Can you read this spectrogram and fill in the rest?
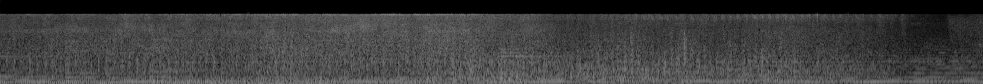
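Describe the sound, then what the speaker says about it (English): A helicopter hovers and churns steadily overhead at a remote bush site after a bear mauling, its rotor drone loud and continuous with wind buffeting the microphone throughout, and no voices. "I'm requesting helicopter"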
